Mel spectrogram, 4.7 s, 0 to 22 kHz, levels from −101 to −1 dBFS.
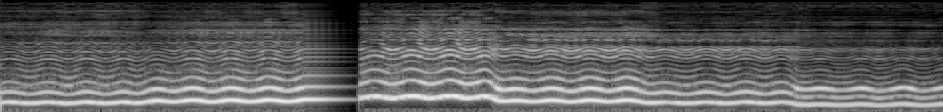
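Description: A music clip with one long network dropout, from about 1.53 s to 1.81 s. The music stops arriving and the last sound is carried on as a fading buzz for roughly a quarter of a second. There is no full silence in the gap. The music then resumes with about 0.26 s missing, so the passage jumps ahead. The likely cause is a run of lost network packets that the receiver covered with concealment.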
